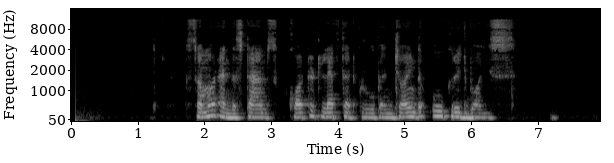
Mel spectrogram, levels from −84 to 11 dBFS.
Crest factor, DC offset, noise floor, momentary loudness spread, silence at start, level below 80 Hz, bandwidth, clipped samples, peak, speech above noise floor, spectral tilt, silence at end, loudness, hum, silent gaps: 16 dB; under 0.1%; -78 dBFS; 9 LU; 0.05 s; -68 dBFS; 11.5 kHz; under 0.1%; -18 dBFS; 47 dB; -6 dB/octave; 0.65 s; -32 LUFS; none; none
